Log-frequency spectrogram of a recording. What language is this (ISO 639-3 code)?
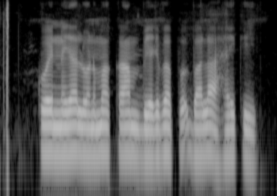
mag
